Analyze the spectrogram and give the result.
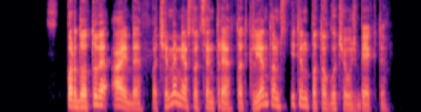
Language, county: Lithuanian, Šiauliai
